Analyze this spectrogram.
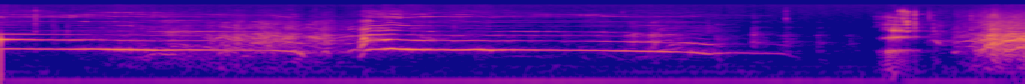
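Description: Two long, loud, drawn-out burps after eating Brown Windsor soup, the second nearly three seconds, with a wavering tone almost like a howl, followed by a brief rough noise and another loud burst.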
